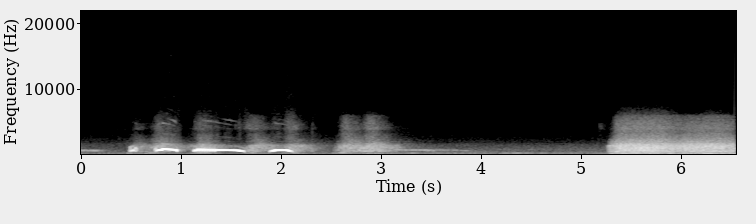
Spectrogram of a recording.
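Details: Captive decoy spotted dove calling to draw out males: one phrase of a quick note, two level coos, a long descending coo and a final short coo, followed by faint murmurs and a loud rustling clatter.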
